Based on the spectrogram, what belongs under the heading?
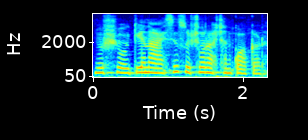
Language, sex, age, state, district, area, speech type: Kashmiri, female, 45-60, Jammu and Kashmir, Anantnag, rural, spontaneous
